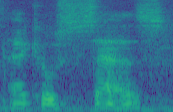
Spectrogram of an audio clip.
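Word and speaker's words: écossaise: and older visitors that comes is pronounced echo sas and it's an energetic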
